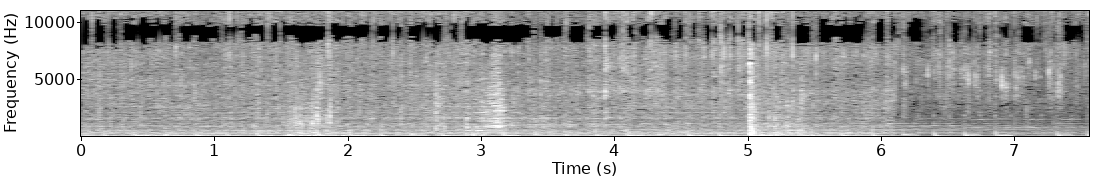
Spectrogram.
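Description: Pork gyoza sizzling in hot oil in a nonstick frying pan, a steady frying hiss with a few sharper crackles.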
